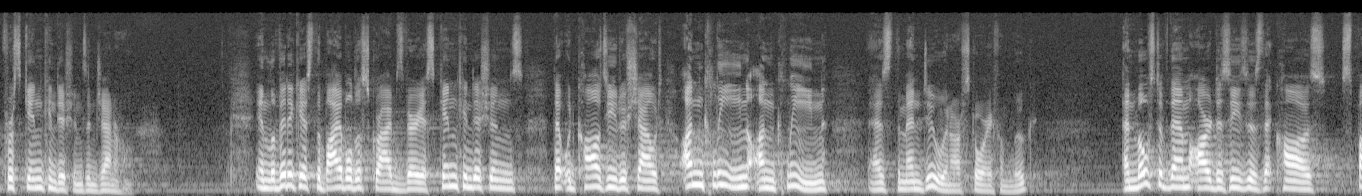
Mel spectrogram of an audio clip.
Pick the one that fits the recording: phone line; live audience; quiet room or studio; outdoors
live audience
